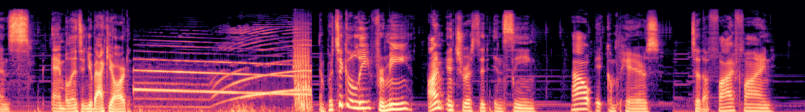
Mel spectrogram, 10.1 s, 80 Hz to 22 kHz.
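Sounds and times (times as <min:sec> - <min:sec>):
fire truck siren wailing: 0:01.6 - 0:03.9.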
